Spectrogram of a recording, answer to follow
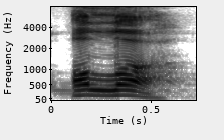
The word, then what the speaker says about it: Allah: Allah, right? Allah. Now, if you were to say the last vowel on it, like if you want to say in the adhan, we say what? Allah, right?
